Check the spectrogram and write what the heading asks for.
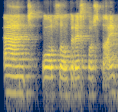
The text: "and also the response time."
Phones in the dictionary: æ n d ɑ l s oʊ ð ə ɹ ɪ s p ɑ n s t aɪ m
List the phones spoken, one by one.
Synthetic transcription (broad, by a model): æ n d ɑ l s oʊ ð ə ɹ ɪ s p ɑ s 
